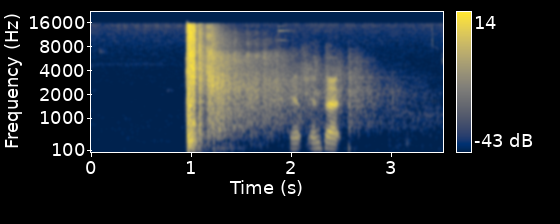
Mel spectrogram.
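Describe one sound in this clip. A rifle fires a single loud shot that echoes outdoors.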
